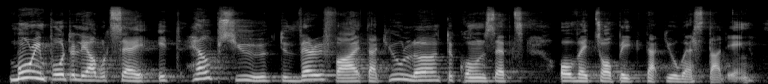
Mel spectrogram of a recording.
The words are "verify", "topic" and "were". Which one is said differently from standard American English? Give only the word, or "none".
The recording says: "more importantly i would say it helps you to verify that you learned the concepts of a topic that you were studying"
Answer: none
